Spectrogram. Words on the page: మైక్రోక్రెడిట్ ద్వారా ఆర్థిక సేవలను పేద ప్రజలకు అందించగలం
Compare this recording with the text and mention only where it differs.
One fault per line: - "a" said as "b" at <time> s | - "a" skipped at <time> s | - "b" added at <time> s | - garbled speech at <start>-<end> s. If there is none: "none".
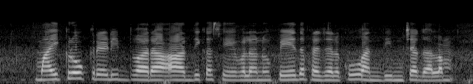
none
